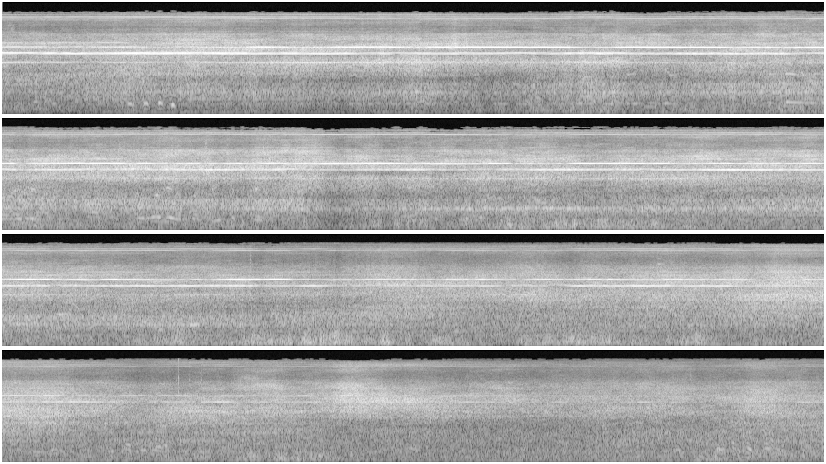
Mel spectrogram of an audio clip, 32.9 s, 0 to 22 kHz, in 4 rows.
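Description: Beriev Be-200's two wing-mounted turbofan jet engines running as the amphibian taxis on the runway, with a steady high whine over the engine noise. The whine fades and the sound drops a little near the end.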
